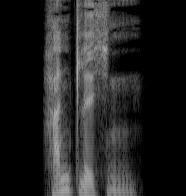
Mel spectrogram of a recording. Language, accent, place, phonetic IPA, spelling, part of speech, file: German, Germany, Berlin, [ˈhantlɪçn̩], handlichen, adjective, De-handlichen.ogg
- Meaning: inflection of handlich: 1. strong genitive masculine/neuter singular 2. weak/mixed genitive/dative all-gender singular 3. strong/weak/mixed accusative masculine singular 4. strong dative plural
